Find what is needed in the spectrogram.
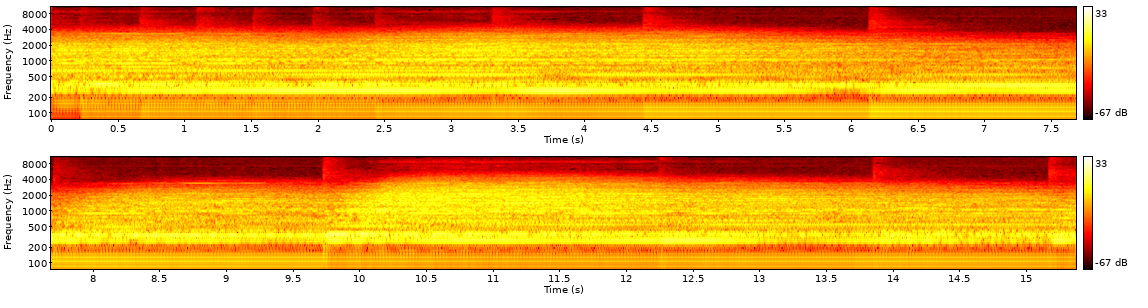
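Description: Large Chau gong kept ringing with two soft mallets: a sustained wash of many overlapping overtones over a steady low hum. It swells louder and brighter about ten seconds in.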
